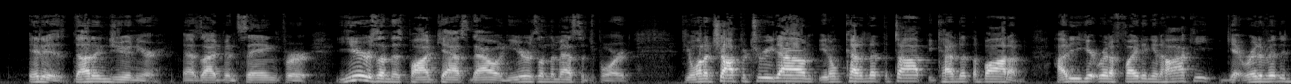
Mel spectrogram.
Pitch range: 110-145 Hz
